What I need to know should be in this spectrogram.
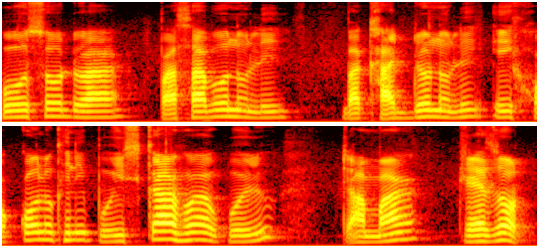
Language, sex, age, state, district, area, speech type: Assamese, male, 45-60, Assam, Majuli, urban, spontaneous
